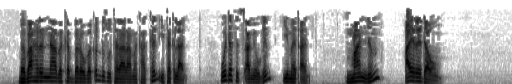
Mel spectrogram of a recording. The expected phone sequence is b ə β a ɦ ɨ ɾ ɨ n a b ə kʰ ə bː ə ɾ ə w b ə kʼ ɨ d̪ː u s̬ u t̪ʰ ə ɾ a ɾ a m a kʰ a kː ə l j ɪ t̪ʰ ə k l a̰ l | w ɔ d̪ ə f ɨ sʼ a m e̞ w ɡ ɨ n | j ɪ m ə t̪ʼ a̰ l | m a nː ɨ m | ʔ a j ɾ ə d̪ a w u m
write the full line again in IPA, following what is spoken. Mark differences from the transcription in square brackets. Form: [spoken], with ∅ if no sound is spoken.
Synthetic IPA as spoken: b ə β a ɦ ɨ ɾ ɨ [nː] a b ə kʰ ə bː ə ɾ ə w b ə kʼ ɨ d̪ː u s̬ u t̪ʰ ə ɾ a ɾ a m [ə] kʰ a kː ə l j ɪ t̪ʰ ə k l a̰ l | w ɔ d̪ ə f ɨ sʼ a m e̞ w ɡ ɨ n | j ɪ m ə t̪ʼ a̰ l | m a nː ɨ m | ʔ a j ɾ ə d̪ a w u m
